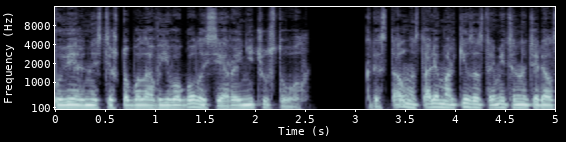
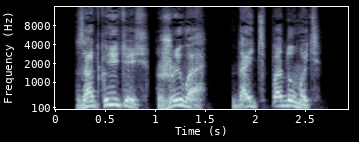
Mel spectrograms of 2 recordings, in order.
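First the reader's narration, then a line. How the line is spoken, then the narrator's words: Barked. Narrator (Russian): Рявкнул Рэй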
